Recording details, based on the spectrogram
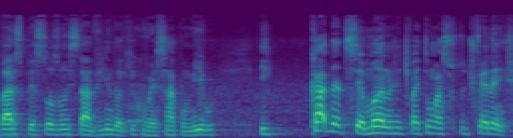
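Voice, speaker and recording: A man with a normal speaking voice talks at a fairly quick pace, his pitch fairly high and its variation ordinary. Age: 30s. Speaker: podcast host, former missionary. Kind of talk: casual solo podcast introduction. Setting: recording alone.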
